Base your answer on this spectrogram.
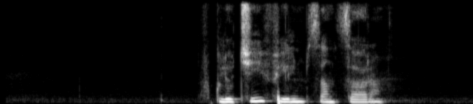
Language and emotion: Russian, neutral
